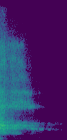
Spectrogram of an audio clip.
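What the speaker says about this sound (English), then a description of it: "And again, nice deep breath." A single deep breath during a yoga practice, a soft airy exhale lasting just under a second that fades gradually into silence, close and alone.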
